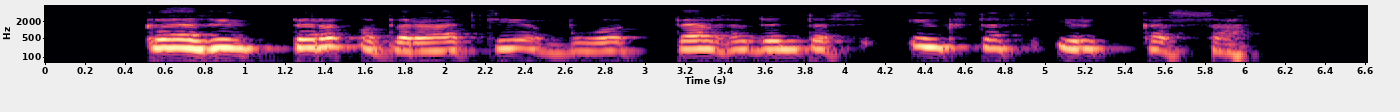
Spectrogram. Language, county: Lithuanian, Šiauliai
